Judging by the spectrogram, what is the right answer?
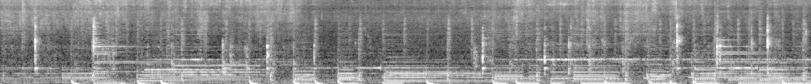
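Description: Pepper flakes sizzle in a hot pot for fried curry fish while a utensil stirs and scrapes against the metal, producing continuous frying hiss with repeated clinks and knocks, close up and without talk.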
